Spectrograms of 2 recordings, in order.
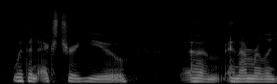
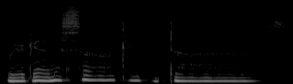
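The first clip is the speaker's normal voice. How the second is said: whisper; 5 dB quieter, slower than usual. Acted. Whispered repeat.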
